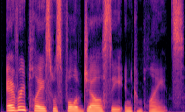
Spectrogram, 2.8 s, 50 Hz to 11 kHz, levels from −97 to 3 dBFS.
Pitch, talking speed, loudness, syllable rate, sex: 195 Hz, 170 wpm, -19 LUFS, 5.5 syllables/s, female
